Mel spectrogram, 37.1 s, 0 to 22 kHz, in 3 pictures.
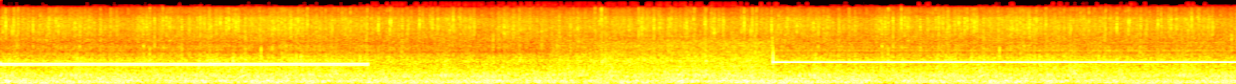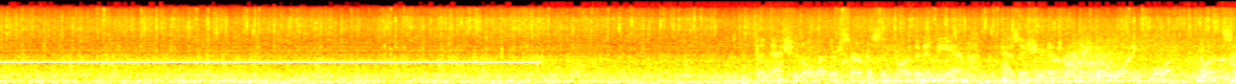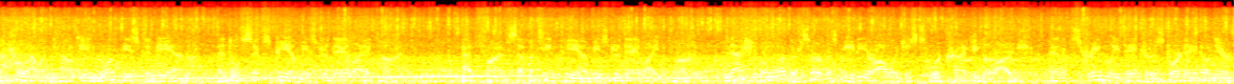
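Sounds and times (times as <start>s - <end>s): steady warning alarm tone: 0.0s - 3.7s, 7.8s - 17.8s, 21.4s - 33.7s
two-tone attention signal: 0.0s - 3.7s, 7.8s - 17.8s, 21.8s - 33.6s
rain hiss: 0.0s - 37.0s.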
